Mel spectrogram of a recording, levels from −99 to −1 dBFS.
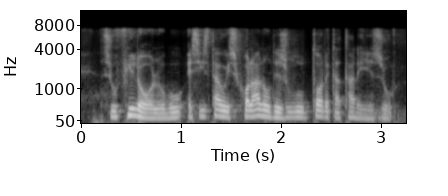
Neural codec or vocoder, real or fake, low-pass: codec, 16 kHz, 2 kbps, X-Codec, HuBERT features, trained on LibriSpeech; fake; 7.2 kHz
